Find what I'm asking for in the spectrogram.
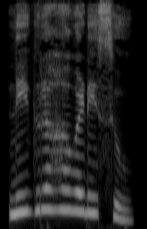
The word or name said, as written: ನಿಗ್ರಹವಡಿಸು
